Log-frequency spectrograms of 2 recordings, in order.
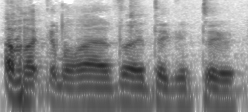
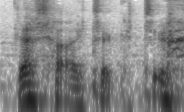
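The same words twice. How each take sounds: First: I'm not gonna lie rushed through laughter; fast laughing. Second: That's how I took it too through a laugh. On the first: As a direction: rattle it off while laughing. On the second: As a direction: chuckle the line. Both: Real, not acted.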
